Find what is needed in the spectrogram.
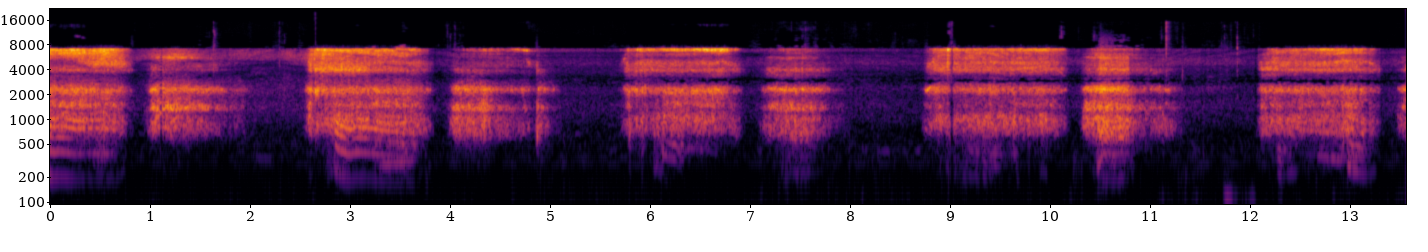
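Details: Loud, rhythmic, raspy snoring at about 19 snores a minute, on both breathing in and out, with brief quiet gaps between snores.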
